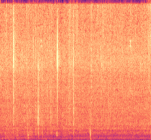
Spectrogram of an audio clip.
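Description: Chopped onion and turmeric powder fry in hot oil with a steady, even sizzle, scattered sharp pops and crackles spiking above the constant hiss, close and fairly quiet with no talking.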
